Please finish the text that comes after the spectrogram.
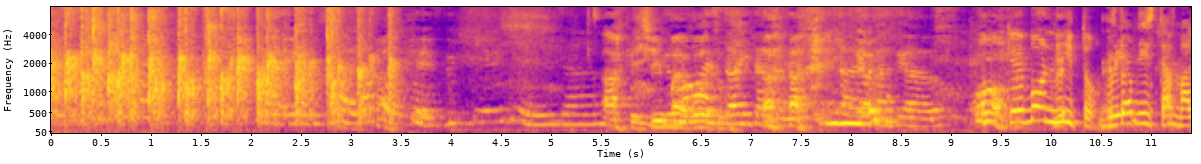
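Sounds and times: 
applause: 0.0s - 3.6s
speech: 5.6s - 11.3s
laughter: 6.6s - 9.4s.

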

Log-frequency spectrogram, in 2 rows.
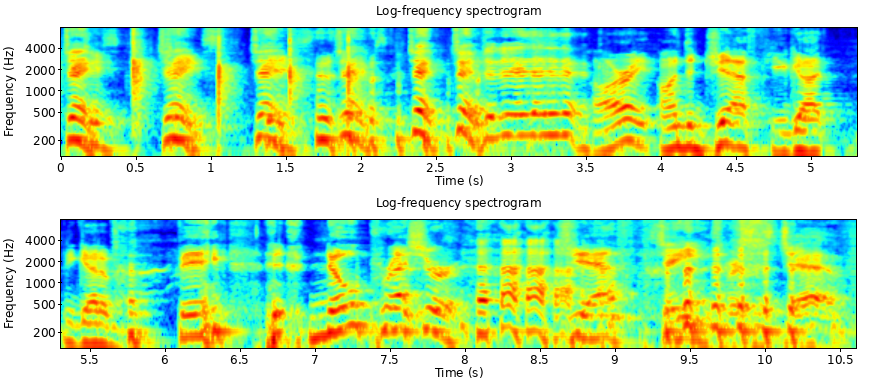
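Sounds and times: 
applause: 0.0s - 2.0s
speech: 0.0s - 10.6s
laughter: 1.4s - 3.6s, 5.6s - 7.0s, 7.9s - 10.6s.

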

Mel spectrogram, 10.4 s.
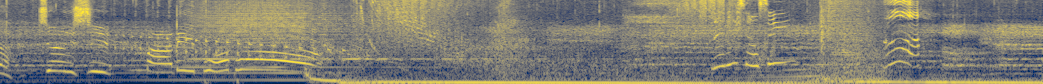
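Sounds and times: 
speech: 0.1s - 3.3s, 7.2s - 10.2s
lightning bolt boom: 3.1s - 7.1s.

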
